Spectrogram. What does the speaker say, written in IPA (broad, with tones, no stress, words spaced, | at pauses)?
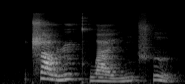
ʈ͡ʂɑ˥˧ʊ̯ɻɻ̩˥˩ kʰwa˨˩ɪ̯n̪i˦ŋt͡sʰɹ̩˥˩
